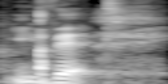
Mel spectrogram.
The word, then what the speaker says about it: Yvette: But since it's a French, base name, then the Y is pronounced like an E.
